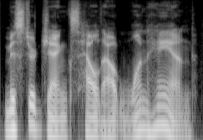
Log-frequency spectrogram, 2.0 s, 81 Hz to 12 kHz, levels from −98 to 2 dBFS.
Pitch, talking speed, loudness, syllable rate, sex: 95 Hz, 175 wpm, -20 LUFS, 3.5 syllables/s, male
